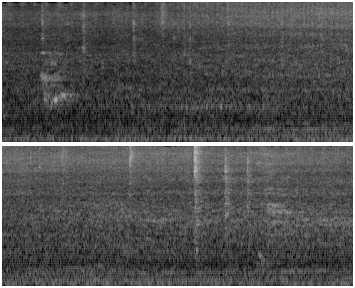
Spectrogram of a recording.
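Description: Low, steady engine rumble of a motor vehicle on the street, growing slightly louder from about two seconds in.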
